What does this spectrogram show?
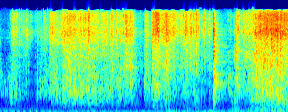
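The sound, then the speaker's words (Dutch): Loud crunching of a crisp snack being bitten and chewed, a dense run of crackly, brittle crunches filling the whole few seconds with no talking. “Dus vandaag ga ik even eten. Luister. Zo knapperig.”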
